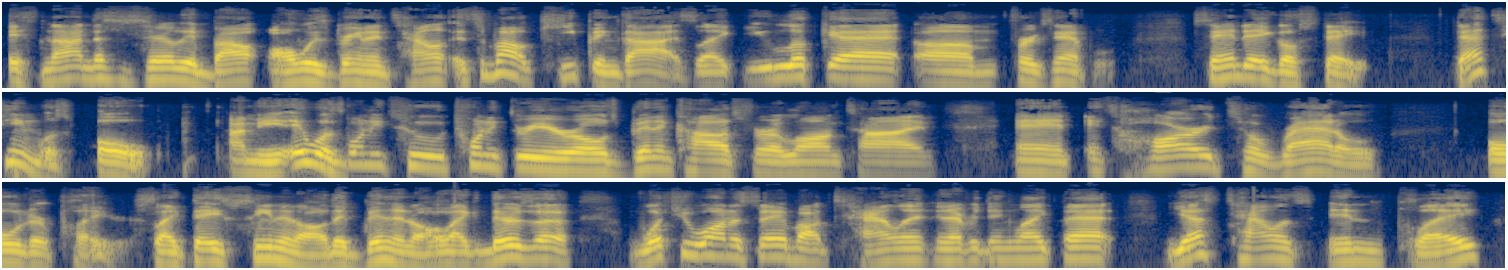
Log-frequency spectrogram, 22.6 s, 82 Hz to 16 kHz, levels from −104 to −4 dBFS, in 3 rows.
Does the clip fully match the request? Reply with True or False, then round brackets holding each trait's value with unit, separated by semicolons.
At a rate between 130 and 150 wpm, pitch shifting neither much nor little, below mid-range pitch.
False (200 wpm; 4.2 semitones; 130 Hz)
